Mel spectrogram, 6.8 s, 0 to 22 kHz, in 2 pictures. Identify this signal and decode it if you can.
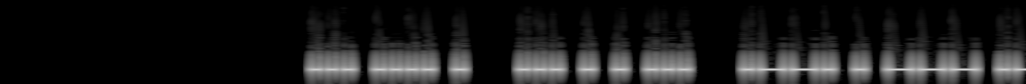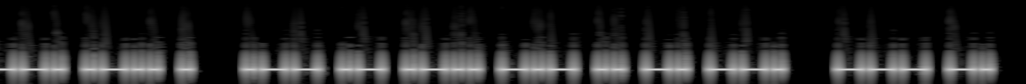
Morse code, heard as a keyed tone, about 44 wpm, 700 Hz. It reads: SHE SEES PEOPLE WALKING ON
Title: Easy Phrases 45wpm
